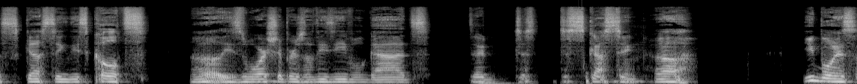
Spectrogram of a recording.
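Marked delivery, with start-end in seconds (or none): none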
